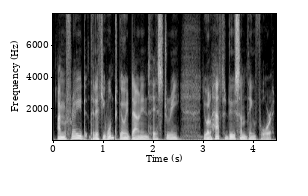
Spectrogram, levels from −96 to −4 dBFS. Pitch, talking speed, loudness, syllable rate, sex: 95 Hz, 255 wpm, -20 LUFS, 6.6 syllables/s, male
